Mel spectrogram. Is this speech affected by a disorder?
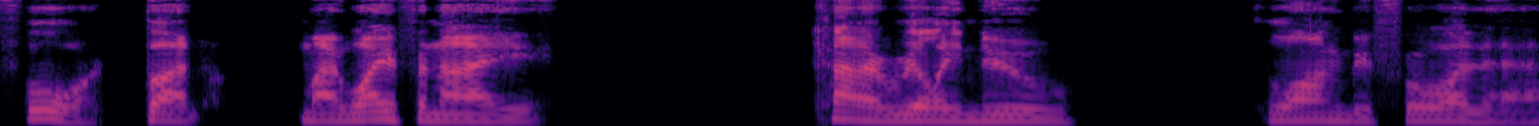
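Yes: ALS; limb onset; possibly slow progressor; can still talk.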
